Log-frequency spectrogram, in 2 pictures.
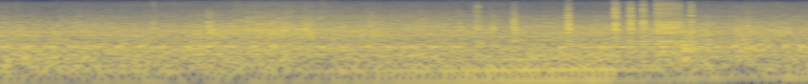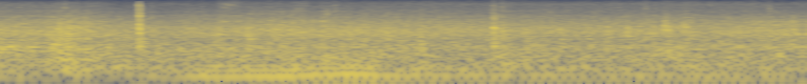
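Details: Constant vehicle engine drone during an evening safari drive, with a few faint clicks and no distinct animal call.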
